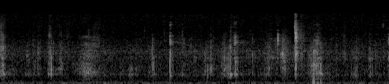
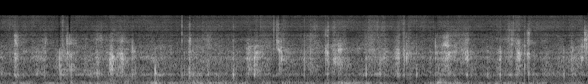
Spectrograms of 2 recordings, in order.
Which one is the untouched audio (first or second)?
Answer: first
